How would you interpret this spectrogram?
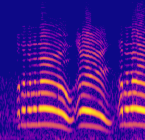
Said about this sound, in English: calls his sheep as he checks on a flock grazing the extensive grounds of a software firm outside of Paris.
